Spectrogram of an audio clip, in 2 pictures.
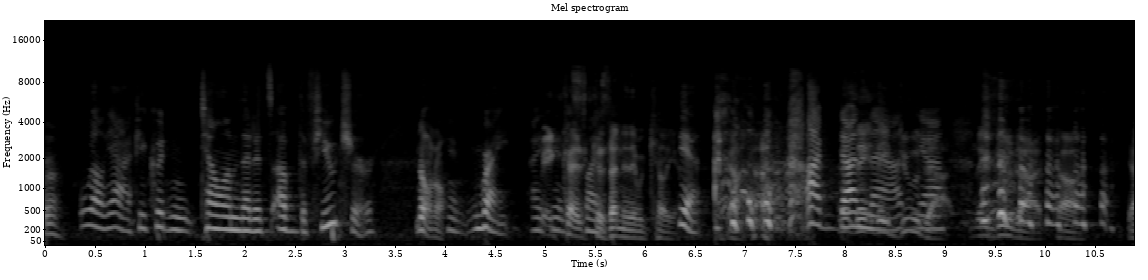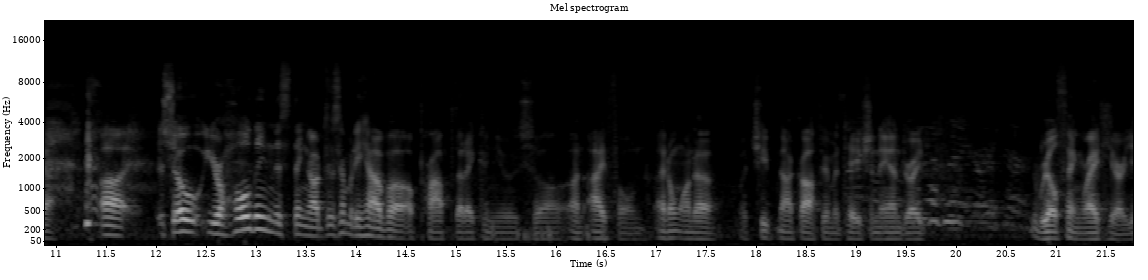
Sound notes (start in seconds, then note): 7.3 some laughter; 9.4 she chuckles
